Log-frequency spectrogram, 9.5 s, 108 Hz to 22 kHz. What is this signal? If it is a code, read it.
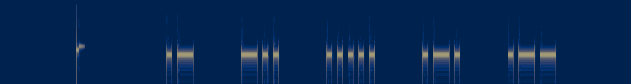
Morse code, heard as a keyed tone, about 15 wpm, spaced as for 9 wpm, 700 Hz. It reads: AD5RW
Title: USA Call Signs - 3x Character Spacing - 15wpm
